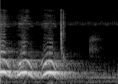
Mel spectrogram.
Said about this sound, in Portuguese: Tem um cachorro latindo muito alto. Aqui do meu lado tem um cachorro latindo muito alto.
